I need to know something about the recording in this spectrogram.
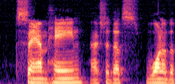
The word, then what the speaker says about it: Samhain: festival it's actually a celebration that was called Samhain actually that's one of the pronunciations the most common at least in the spiritual sense it's actually pronounced saawan and what this was it was a it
